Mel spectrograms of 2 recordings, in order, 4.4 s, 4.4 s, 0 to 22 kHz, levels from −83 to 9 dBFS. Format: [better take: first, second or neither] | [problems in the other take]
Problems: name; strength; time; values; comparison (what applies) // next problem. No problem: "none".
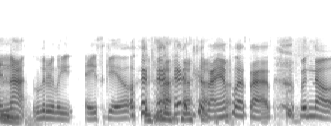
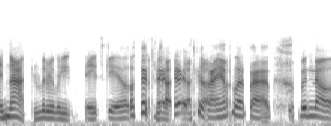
first | noise reduction (neural diffusion model UNIVERSE++)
